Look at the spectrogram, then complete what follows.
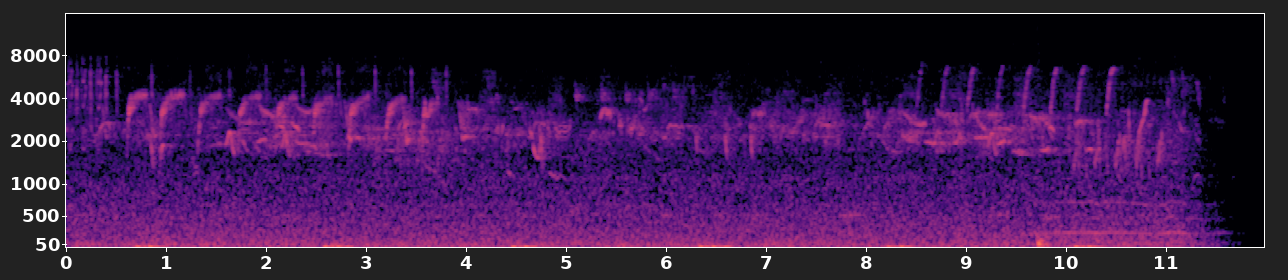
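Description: Faint birdsong: many short chirps and twitters from several birds, fading out at the very end.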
